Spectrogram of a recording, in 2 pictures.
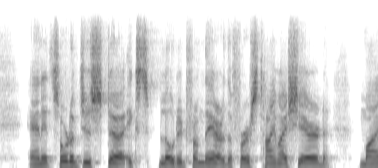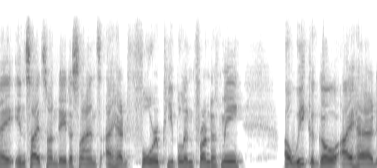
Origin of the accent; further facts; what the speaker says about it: California, United States; I come from Silicon Valley. I live in Silicon Valley.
